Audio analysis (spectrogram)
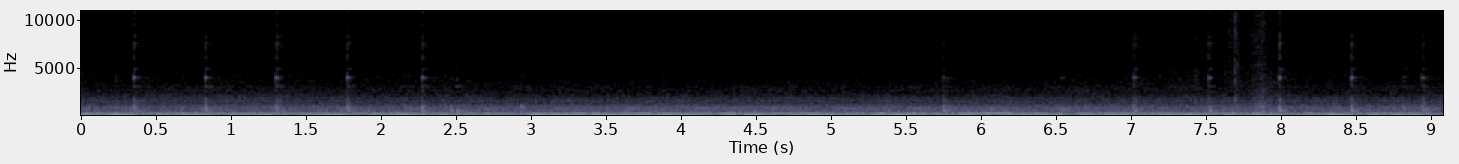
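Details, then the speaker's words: Early-1980s Carroway 52-inch ceiling fan, model EF100, 120 V 60 Hz, at medium speed: low steady slight motor hum with faint ticks about twice a second, believed to be the canopy rubbing the electrical box; otherwise quiet. "It's making a little bit of a clicking sound, but I think that's just the canopy rubbing against the electrical box."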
